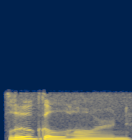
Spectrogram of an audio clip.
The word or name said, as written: flugelhorn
